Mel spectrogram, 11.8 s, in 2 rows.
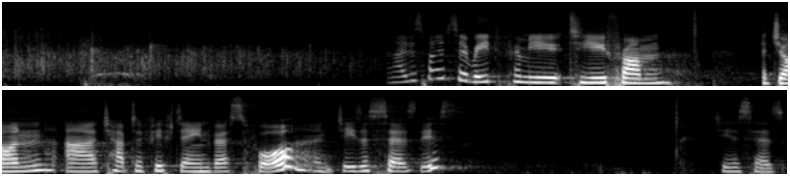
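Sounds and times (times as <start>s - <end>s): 
audience clapping: 0.0s - 2.9s
speech: 3.0s - 5.2s, 5.8s - 9.4s, 11.3s - 11.7s.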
